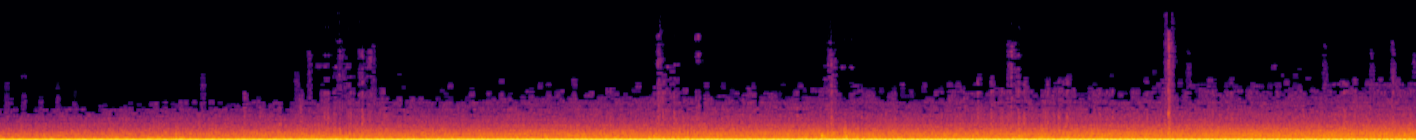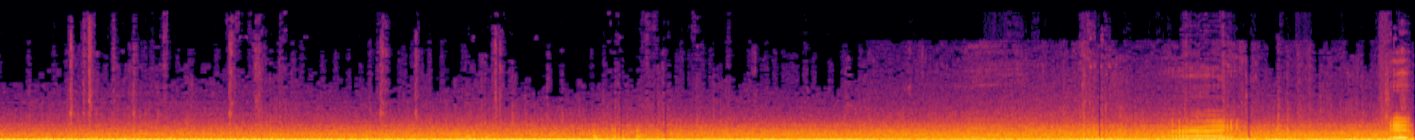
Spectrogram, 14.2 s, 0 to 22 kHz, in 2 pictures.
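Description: A C4 Corvette with a freshly rebuilt transmission pulls away, its engine giving a loud, close, low rumble that steps in pitch as it shifts through the gears, while someone talks over it.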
